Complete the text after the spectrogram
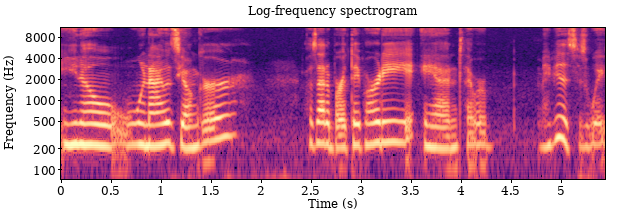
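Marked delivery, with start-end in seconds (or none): none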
